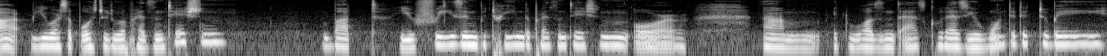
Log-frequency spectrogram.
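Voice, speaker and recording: A soft-spoken woman talks at a fairly slow pace with a very deep, low pitch, a dark, mellow tone and ordinary pitch variation. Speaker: self-help vlogger. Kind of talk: casual inspirational talk. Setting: at home, early morning. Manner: soft-spoken, quiet; hesitant, many fillers.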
